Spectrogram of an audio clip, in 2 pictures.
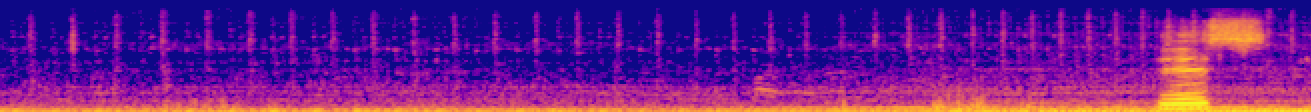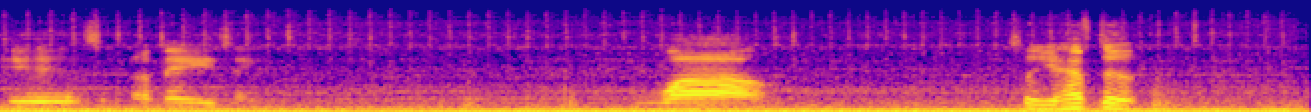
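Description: An old car engine rumbles low and steady.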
